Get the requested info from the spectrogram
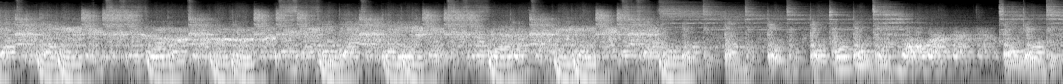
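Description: Live industrial electro-punk music: an acoustic drum kit with busy cymbal and drum hits over an electronic synthesizer part. About two-thirds of the way through, the drum strokes drop out, leaving the synthesizer sounding on its own, a little quieter.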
